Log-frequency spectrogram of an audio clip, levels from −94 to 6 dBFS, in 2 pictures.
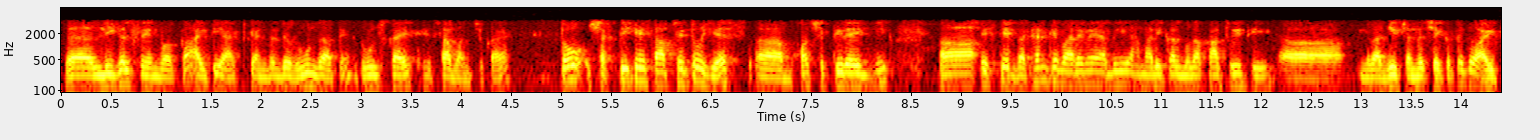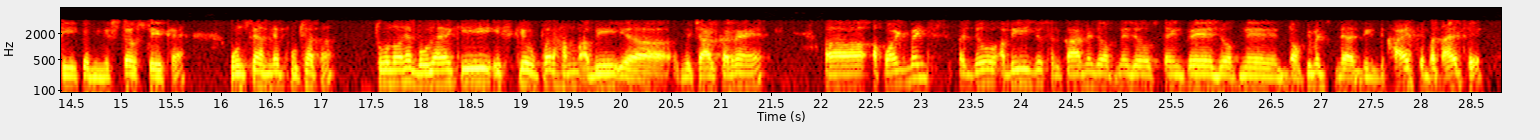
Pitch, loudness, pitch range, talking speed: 120 Hz, -18 LUFS, 110-135 Hz, 185 wpm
